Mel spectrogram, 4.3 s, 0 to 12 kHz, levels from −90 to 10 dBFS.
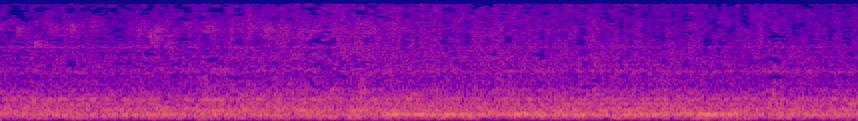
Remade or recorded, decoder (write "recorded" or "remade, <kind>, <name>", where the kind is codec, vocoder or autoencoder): remade, vocoder, BigVGAN v2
